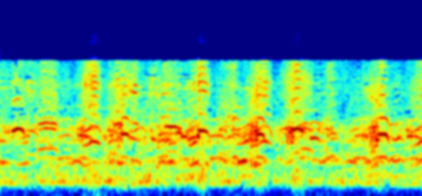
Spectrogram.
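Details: A group of Canada geese gives a dense, overlapping chorus of classic nasal, rising-and-falling honks, several each second, with red-winged blackbirds audible in the background.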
